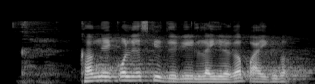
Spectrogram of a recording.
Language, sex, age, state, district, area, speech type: Manipuri, male, 45-60, Manipur, Kakching, rural, spontaneous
